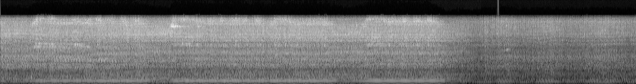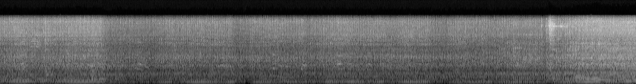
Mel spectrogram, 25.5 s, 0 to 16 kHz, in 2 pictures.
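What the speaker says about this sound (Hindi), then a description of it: "किसान भाइयों दोनों ट्रैक्टर ने पूरा जोर लगा दिया है।" Two tractors, a Swaraj 744 and a Sonalika 35, strain together to pull a loaded trolley, their heavy diesel engines roaring loudly and steadily at first, then dropping to a lower, rougher labouring drone with intermittent bumps.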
